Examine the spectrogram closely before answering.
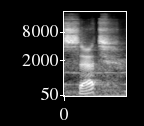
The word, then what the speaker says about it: Seth: than that so there's set I think that's how you pronounce it anyway it's like Egyptian myth you don't pronounce the H you pronounce the T like a hard T so yeah yeah alice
